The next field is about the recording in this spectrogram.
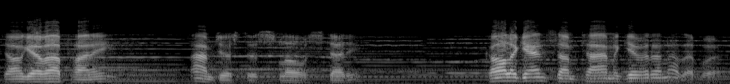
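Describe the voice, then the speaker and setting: An actor playing a heartbroken, cynical American bar owner with sardonic, slangy delivery in a 1940s radio drama. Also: male voice, medium pitch, lively intonation, moderate pace, close to an everyday voice. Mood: bitter, mocking. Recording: vintage radio broadcast with music.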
